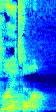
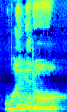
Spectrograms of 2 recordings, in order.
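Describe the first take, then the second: First: The word is said the recommended way. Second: The word is said the commonly heard way. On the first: The speaker calls it right. "but it's realtor" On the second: The speaker calls it wrong. "people, they always pronounce it realtor"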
